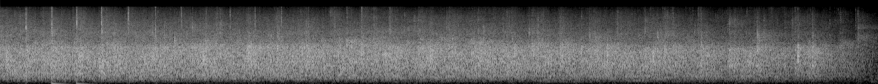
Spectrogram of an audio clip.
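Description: Sustained applause from a crowd, a dense steady clatter of many hands clapping at an even loudness for several seconds before tapering slightly at the end.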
